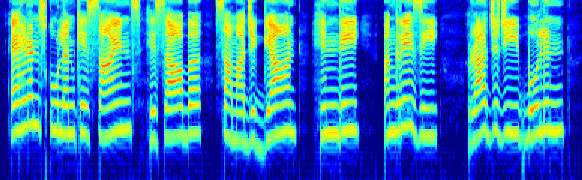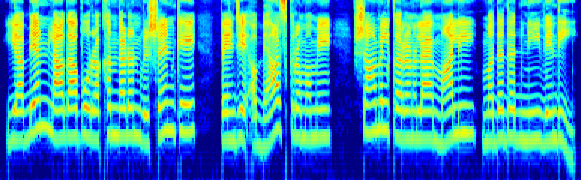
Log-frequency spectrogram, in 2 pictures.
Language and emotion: Sindhi, neutral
